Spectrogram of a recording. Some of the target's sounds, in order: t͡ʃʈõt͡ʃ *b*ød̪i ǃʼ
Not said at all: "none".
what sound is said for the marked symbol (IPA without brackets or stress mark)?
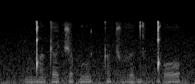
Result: v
